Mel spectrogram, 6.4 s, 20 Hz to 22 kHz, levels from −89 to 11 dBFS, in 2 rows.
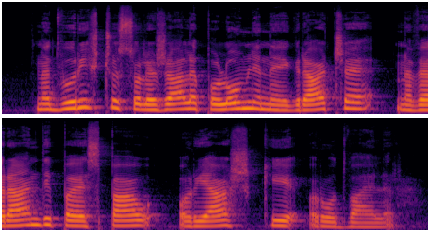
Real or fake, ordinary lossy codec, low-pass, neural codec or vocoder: real; none; 19.8 kHz; none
